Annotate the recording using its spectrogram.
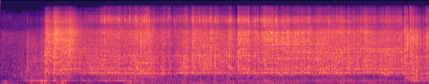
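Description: Hand pallet truck rolling across a concrete forecourt with a loaded pallet, its wheels giving a steady noisy rumble that starts about a second in and stops suddenly near the end.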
